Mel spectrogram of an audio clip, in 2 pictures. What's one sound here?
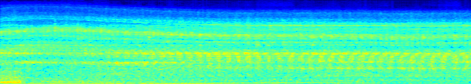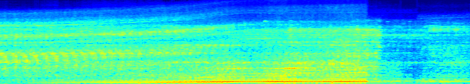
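A car engine hums steadily as a vehicle drives along a road.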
